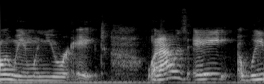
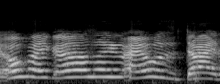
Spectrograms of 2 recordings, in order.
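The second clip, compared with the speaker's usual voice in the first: retold crying; 8 semitones higher, 3 dB louder than usual. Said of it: "I'm over here crying".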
